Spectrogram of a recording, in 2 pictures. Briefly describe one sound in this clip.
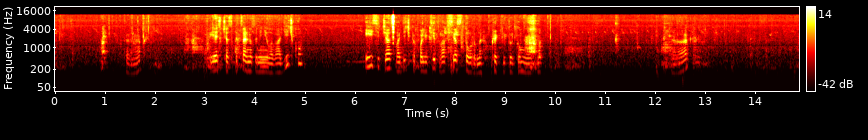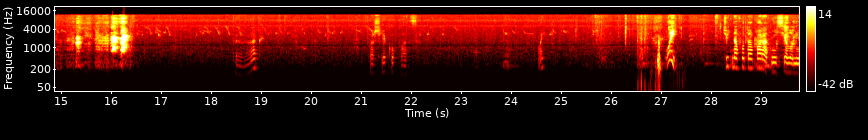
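Parakeets chatter and chirp close by in short bursts.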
